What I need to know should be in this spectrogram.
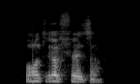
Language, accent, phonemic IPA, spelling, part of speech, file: French, Canada, /kɔ̃.tʁə.f(ə).zɑ̃/, contrefaisant, verb, LL-Q150 (fra)-contrefaisant.wav
- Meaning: present participle of contrefaire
